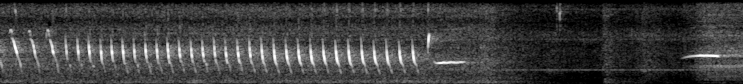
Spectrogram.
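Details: Canary song played to encourage untrained canaries to sing. A long rapid even trill of bright notes lasts about two seconds, then a short flat whistle, quiet, and a final thin whistle.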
